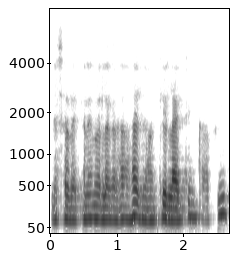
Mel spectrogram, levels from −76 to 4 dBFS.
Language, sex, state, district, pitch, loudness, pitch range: Hindi, male, Bihar, Gaya, 125 Hz, -20 LUFS, 115-135 Hz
